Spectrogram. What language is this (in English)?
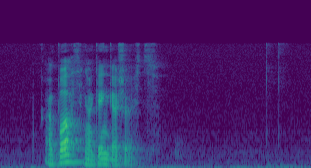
Faroese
